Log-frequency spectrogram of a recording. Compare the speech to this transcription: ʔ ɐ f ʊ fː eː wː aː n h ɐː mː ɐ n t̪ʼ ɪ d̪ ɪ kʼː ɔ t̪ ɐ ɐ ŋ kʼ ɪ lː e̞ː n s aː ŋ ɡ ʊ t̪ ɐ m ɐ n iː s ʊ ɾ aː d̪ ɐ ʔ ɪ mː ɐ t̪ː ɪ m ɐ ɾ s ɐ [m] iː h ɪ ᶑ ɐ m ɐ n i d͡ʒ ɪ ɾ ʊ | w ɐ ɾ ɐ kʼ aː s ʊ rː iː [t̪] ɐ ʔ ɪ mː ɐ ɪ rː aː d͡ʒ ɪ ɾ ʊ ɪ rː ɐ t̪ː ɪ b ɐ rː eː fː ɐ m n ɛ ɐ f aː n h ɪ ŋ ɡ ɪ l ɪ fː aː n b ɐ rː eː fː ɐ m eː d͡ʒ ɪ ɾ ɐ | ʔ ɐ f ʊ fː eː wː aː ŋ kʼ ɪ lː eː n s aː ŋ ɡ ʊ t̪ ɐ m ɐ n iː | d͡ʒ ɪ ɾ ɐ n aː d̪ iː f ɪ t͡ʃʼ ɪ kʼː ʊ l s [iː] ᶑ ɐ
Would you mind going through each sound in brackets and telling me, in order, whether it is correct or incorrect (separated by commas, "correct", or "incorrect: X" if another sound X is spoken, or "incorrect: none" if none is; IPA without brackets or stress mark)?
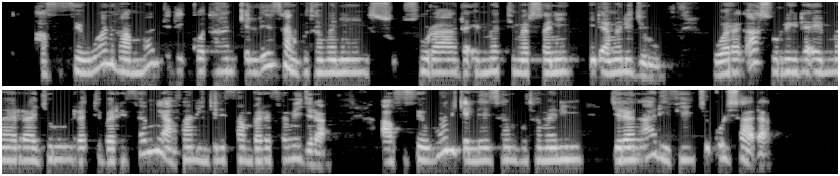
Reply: incorrect: n, incorrect: d̪, incorrect: aː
